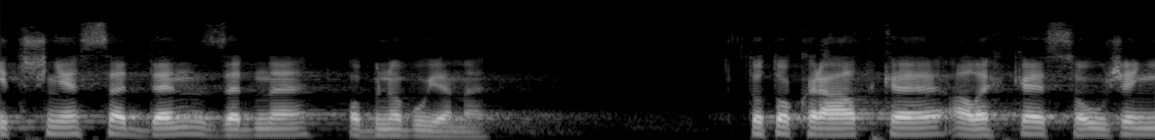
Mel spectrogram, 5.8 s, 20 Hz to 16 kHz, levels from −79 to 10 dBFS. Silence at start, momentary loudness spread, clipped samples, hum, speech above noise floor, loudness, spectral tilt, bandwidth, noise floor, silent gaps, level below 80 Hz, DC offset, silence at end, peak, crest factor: 0 s; 9 LU; under 0.1%; none; 50 dB; -21 LUFS; -5 dB/octave; 9.4 kHz; -71 dBFS; none; -64 dBFS; under 0.1%; 0 s; -6 dBFS; 16 dB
